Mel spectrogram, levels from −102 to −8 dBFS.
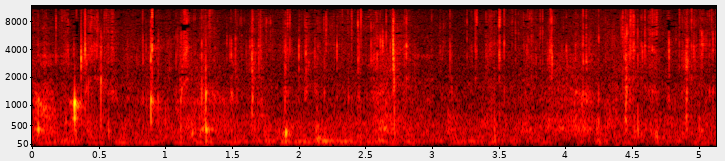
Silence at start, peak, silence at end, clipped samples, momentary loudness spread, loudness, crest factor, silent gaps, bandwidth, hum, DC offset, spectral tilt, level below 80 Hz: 0 s; -20 dBFS; 0 s; under 0.1%; 11 LU; -51 LUFS; 32 dB; none; 11.5 kHz; none; under 0.1%; -2 dB/octave; -84 dBFS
